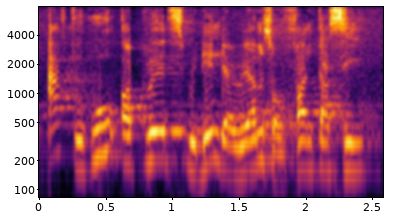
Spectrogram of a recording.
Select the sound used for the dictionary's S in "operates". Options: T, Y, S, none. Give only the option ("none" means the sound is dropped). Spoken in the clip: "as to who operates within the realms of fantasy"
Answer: S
